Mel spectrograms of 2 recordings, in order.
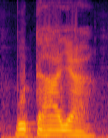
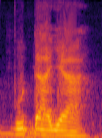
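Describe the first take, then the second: The two takes are said the same way.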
